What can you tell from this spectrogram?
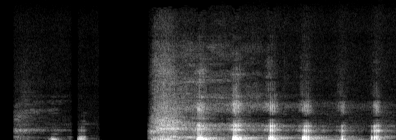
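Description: cough

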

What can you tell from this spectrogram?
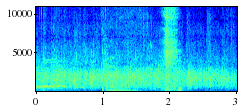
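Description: audience clapping

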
